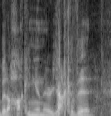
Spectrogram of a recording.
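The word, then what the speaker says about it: Jochebed: no Googling so it's pronounced it goes It's pronounced jakaved jakaved you have to get a little bit of Hocking in there yakovid djokabed is the way you might see it on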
